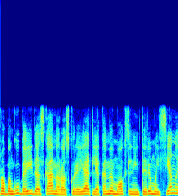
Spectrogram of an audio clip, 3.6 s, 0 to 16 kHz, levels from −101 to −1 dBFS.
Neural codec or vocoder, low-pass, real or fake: none; 7.2 kHz; real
